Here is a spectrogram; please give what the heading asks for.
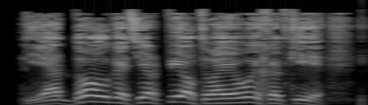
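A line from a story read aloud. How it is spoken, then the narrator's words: Furious roar. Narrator (Russian): яростно взревел он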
